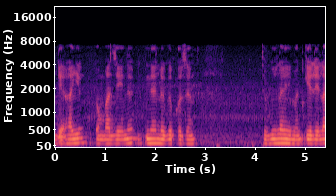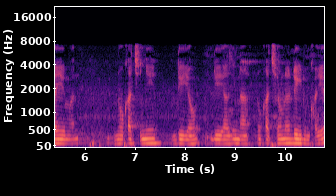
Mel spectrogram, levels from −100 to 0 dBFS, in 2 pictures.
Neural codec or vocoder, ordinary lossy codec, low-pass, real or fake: codec, 16 kHz, 8 kbps, FunCodec, trained on Chinese and English, 25 frames a second; none; 7.2 kHz; fake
